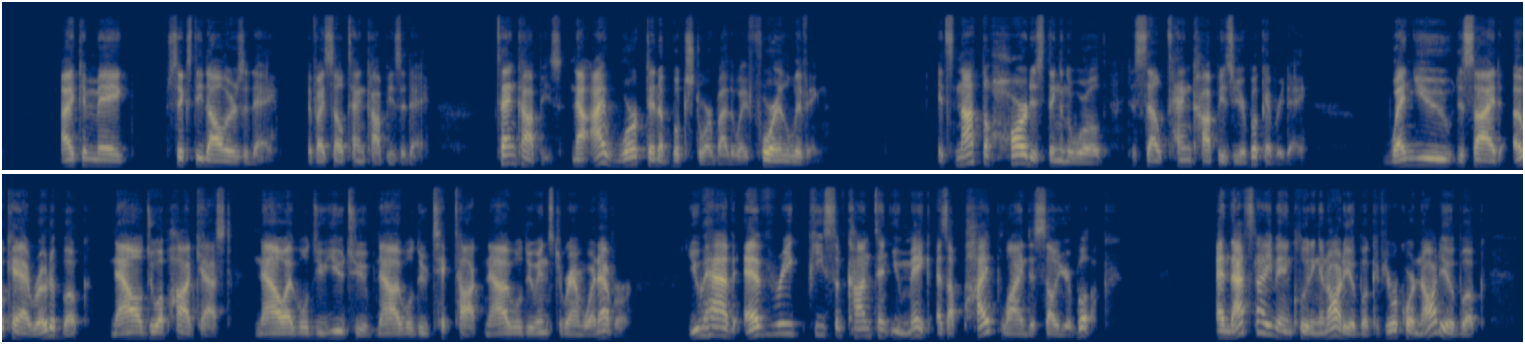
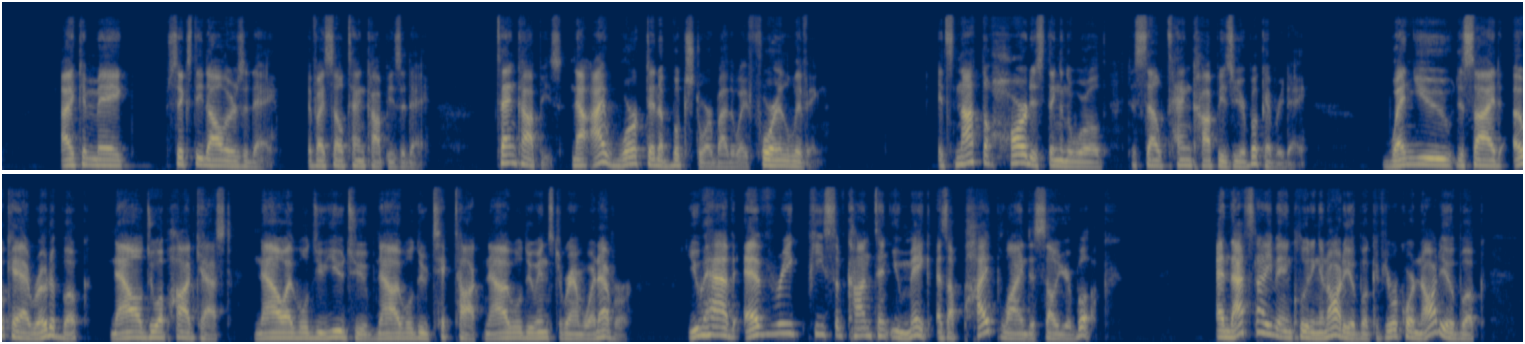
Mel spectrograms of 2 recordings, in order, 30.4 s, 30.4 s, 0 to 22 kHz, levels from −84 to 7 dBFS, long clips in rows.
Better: second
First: thin; somewhat; fading below 300 Hz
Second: none

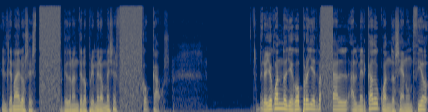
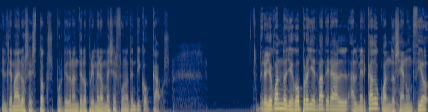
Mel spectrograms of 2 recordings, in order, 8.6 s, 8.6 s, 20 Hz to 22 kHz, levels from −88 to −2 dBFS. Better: second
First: audio cutting out; filled with static; at 1 s, at 2.5 s and at 6.5 s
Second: none

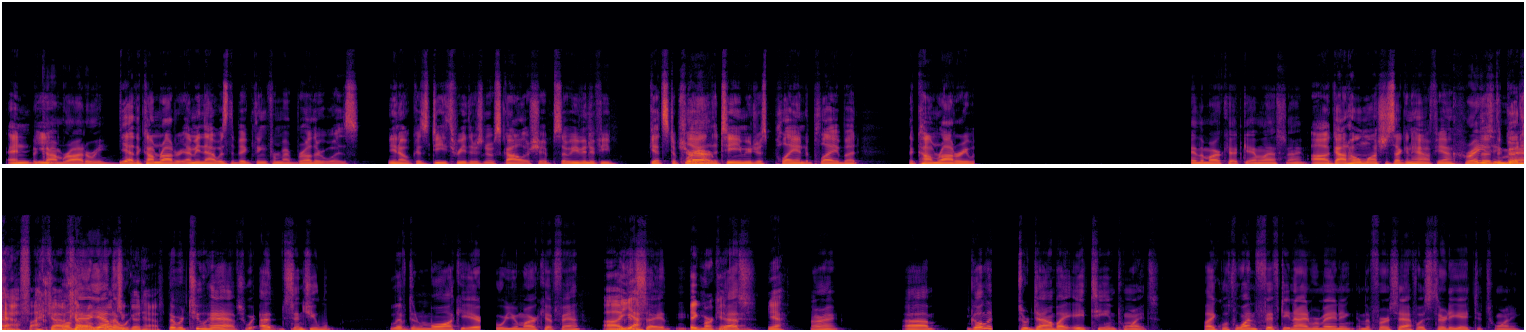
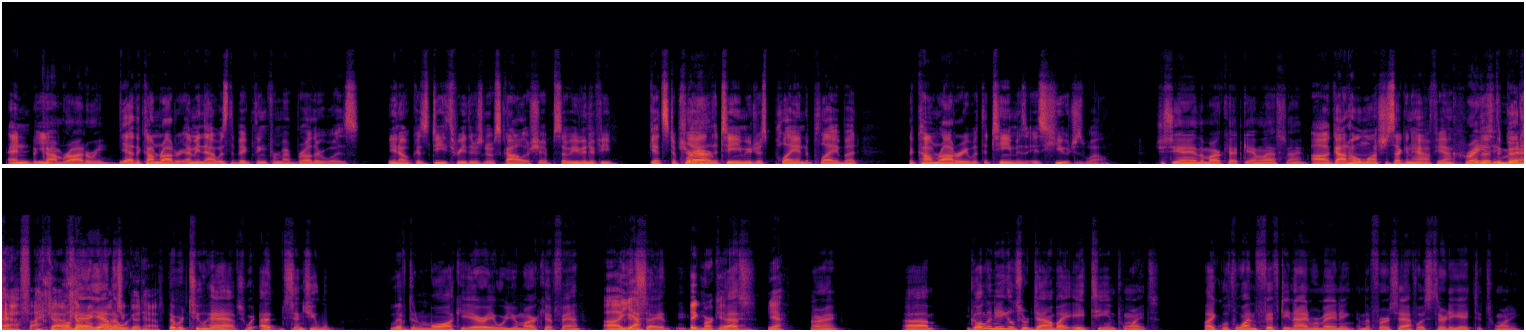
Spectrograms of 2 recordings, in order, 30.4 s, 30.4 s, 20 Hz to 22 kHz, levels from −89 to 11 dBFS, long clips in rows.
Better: second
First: audio cutting out; at 9.5 s for 2 s, at 20 s and at 25 s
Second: none

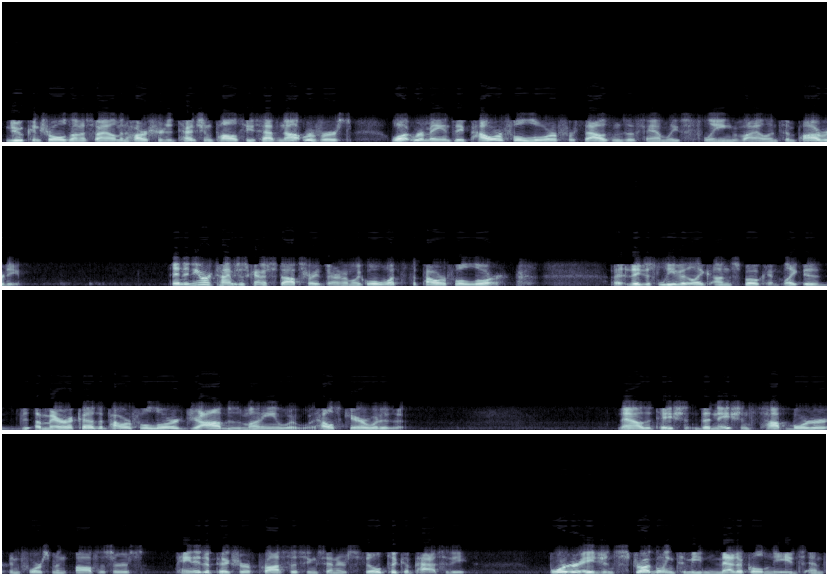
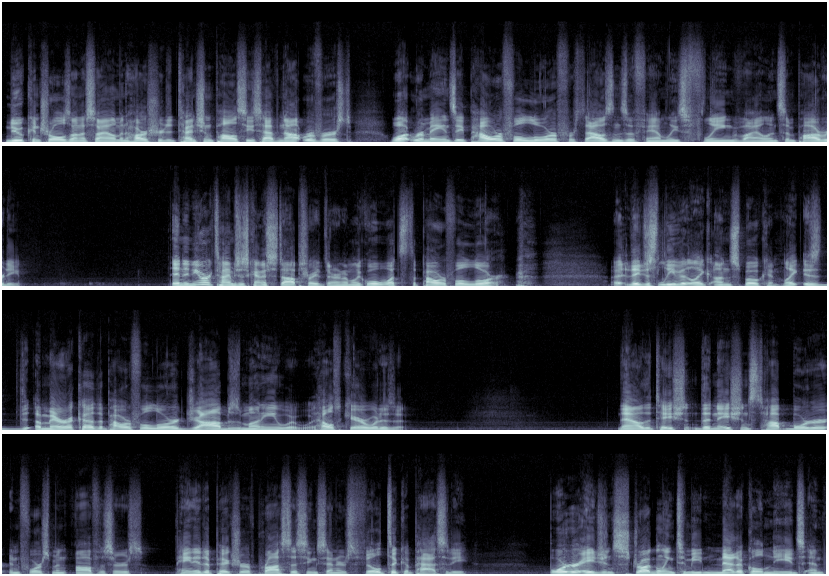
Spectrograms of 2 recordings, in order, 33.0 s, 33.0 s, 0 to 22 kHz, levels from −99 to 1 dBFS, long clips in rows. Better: second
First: phone-call audio; poor line; nothing above 3.5 kHz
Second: none

